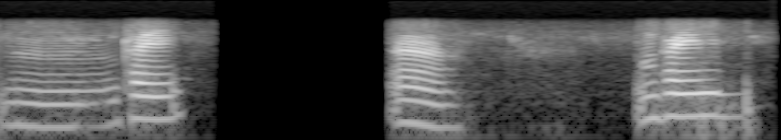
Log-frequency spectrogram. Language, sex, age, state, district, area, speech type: Bodo, female, 30-45, Assam, Baksa, rural, conversation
